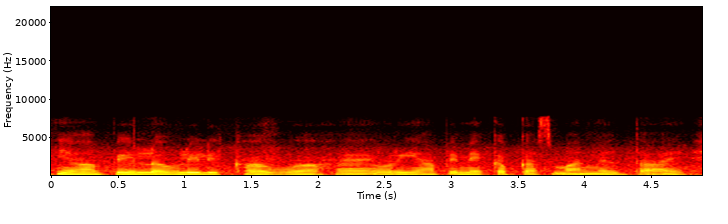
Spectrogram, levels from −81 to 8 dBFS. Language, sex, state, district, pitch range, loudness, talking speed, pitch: Hindi, female, Haryana, Rohtak, 195-210 Hz, -16 LUFS, 170 wpm, 205 Hz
